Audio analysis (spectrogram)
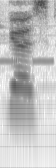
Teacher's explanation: The final vowel of göz, meaning eye, is a rounded vowel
